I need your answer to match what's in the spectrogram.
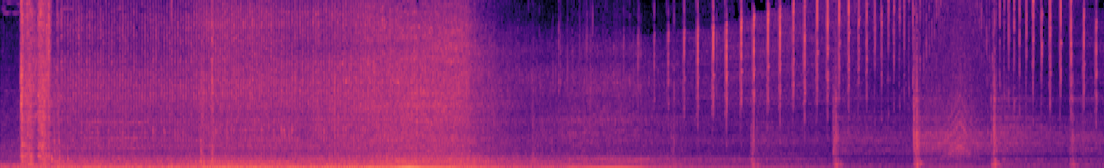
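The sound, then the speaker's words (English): A car engine starts up and rumbles loudly for several seconds before the car pulls away towards Hunter's Point and fades, leaving a quick, steady ticking. No one speaks. “Dax closes the trunk and gets into the driver's seat. They start driving towards Hunter's Point.”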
